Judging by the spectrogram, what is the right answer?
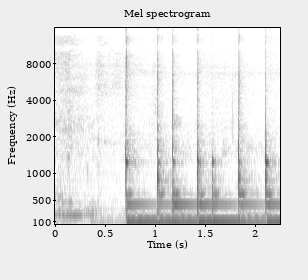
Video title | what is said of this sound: Crazy Cave Discovery at Colossal Cave, Arizona | a few things dictate the sound. Uh size, density, and the minerals that surround the base of it.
